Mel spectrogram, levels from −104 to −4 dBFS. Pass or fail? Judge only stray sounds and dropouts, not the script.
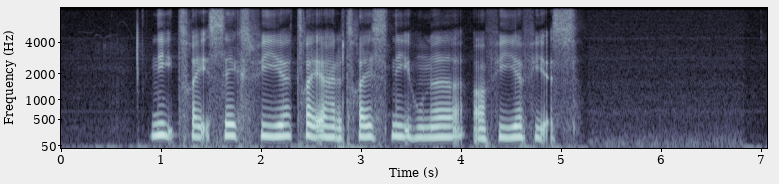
pass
